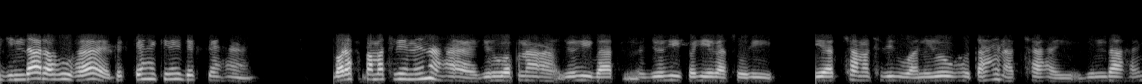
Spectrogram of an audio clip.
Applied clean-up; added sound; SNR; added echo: none; none; none; none.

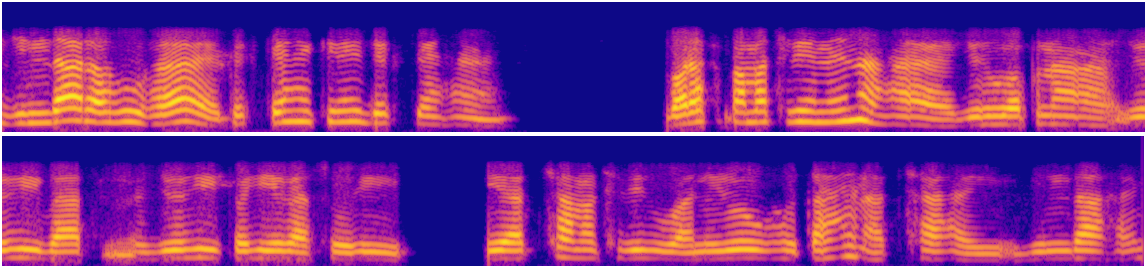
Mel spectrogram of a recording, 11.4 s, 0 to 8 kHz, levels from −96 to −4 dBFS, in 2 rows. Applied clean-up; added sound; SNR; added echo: neural mask model Resemble Enhance denoiser.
